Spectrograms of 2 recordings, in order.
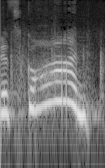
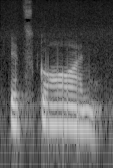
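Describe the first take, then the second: First: High, triumphant declaration; acted jubilant outburst; exultant exclamation. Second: Low, soft, stunned murmur; acted hushed disbelief; hushed realization. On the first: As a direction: proclaim it with raised pitch. Repeats realization emphatically, raised voice. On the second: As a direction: say it quietly, barely believing it. Stunned first realization of deliverance, retold.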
